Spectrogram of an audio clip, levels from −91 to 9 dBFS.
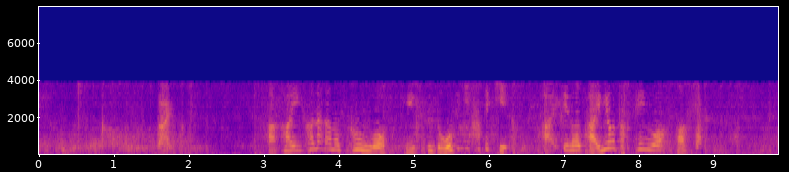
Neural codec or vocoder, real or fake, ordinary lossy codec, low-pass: codec, 16 kHz, 0.7 kbps, FocalCodec; fake; AAC, 16 kbps; 7.2 kHz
